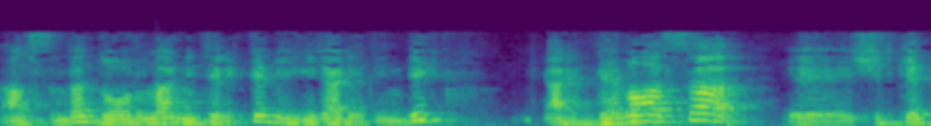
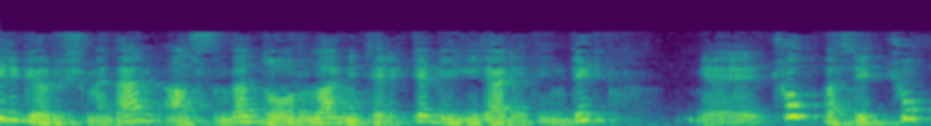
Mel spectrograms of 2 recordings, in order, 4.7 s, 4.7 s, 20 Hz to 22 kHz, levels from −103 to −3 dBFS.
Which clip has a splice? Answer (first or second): first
